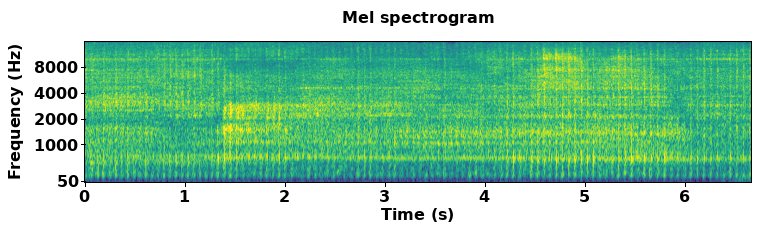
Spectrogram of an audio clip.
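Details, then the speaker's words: 8 hp four-stroke outboard, rebuilt after a broken connecting rod from running without engine oil, restarted in neutral and blipped: quiet, even putter with no knocks or misses; the rebuilt engine runs smoothly. "ขอลองเบิ้ลดูนี่นะครับผมเครื่องนิ่มเลยนะครับผม"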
